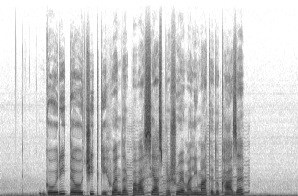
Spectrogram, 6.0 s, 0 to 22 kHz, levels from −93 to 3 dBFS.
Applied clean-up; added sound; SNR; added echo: none; Traffic noise, roadway noise / Bus + Electric guitar; 14 dB; none.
